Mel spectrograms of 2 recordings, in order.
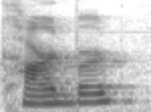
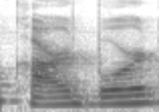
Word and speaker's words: cardboard: where in these words we stress both syllables but the primary stress is going to be on the first syllable so it's not cardboard we don't reduce that second syllable cardboard we say clear vowel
